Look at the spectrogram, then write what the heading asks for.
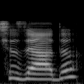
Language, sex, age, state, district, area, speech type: Kashmiri, female, 18-30, Jammu and Kashmir, Kulgam, rural, read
